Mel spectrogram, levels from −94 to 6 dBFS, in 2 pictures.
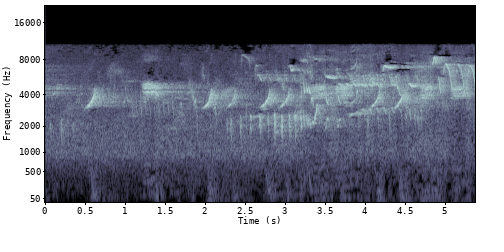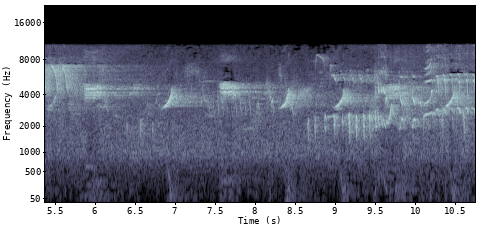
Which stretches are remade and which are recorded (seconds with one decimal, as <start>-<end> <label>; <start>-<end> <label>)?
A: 0.0-10.8 recorded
